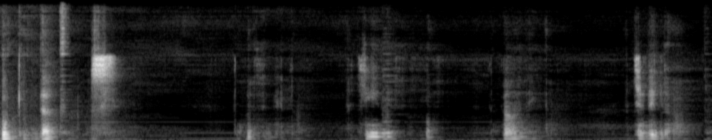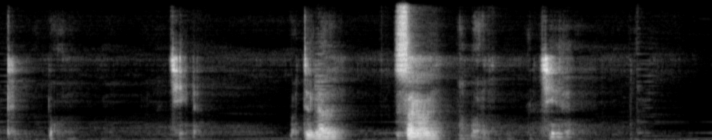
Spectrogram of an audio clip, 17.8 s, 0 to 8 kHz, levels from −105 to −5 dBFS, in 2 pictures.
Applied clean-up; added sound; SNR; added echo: neural mask model DeepFilterNet 3.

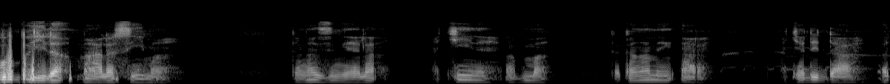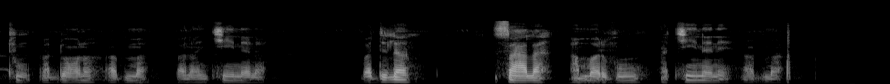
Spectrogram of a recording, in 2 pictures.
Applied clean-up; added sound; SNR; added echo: none; none; none; none.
